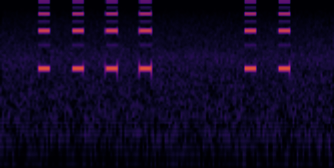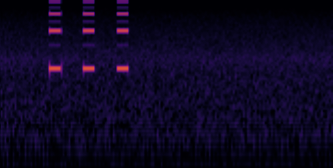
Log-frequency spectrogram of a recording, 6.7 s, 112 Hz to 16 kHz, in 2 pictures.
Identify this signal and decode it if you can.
Beep code, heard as beeps from a small speaker, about 2100 Hz. 4-2-3. In Phoenix BIOS tables: gate A20 failure.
